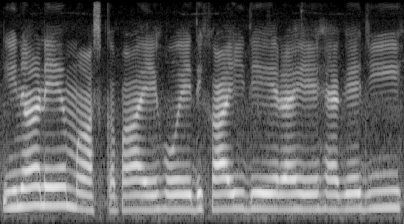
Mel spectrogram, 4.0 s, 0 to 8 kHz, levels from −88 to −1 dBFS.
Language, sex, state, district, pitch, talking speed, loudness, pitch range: Punjabi, female, Punjab, Kapurthala, 205 Hz, 150 wpm, -15 LUFS, 200-215 Hz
